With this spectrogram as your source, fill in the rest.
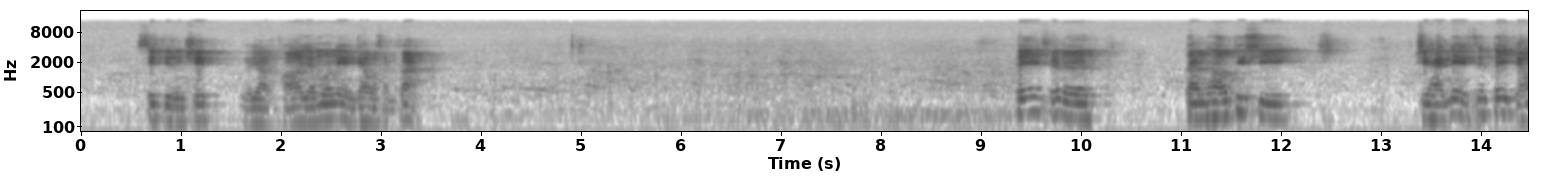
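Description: A middle-aged man speaks calmly into a microphone outdoors, with long pauses.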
